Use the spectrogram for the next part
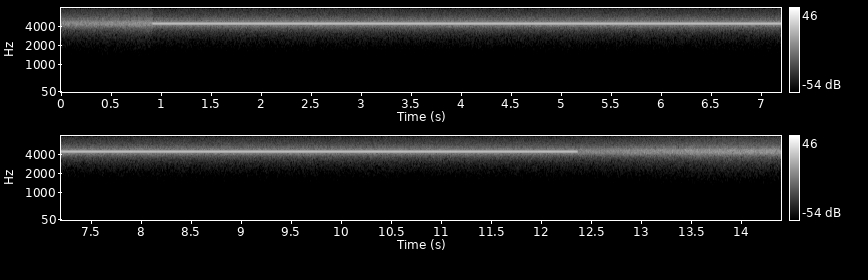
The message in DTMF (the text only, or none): none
